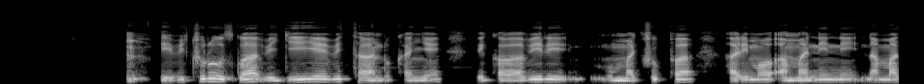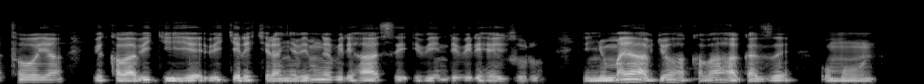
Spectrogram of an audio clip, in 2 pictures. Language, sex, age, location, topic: Kinyarwanda, male, 25-35, Kigali, health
